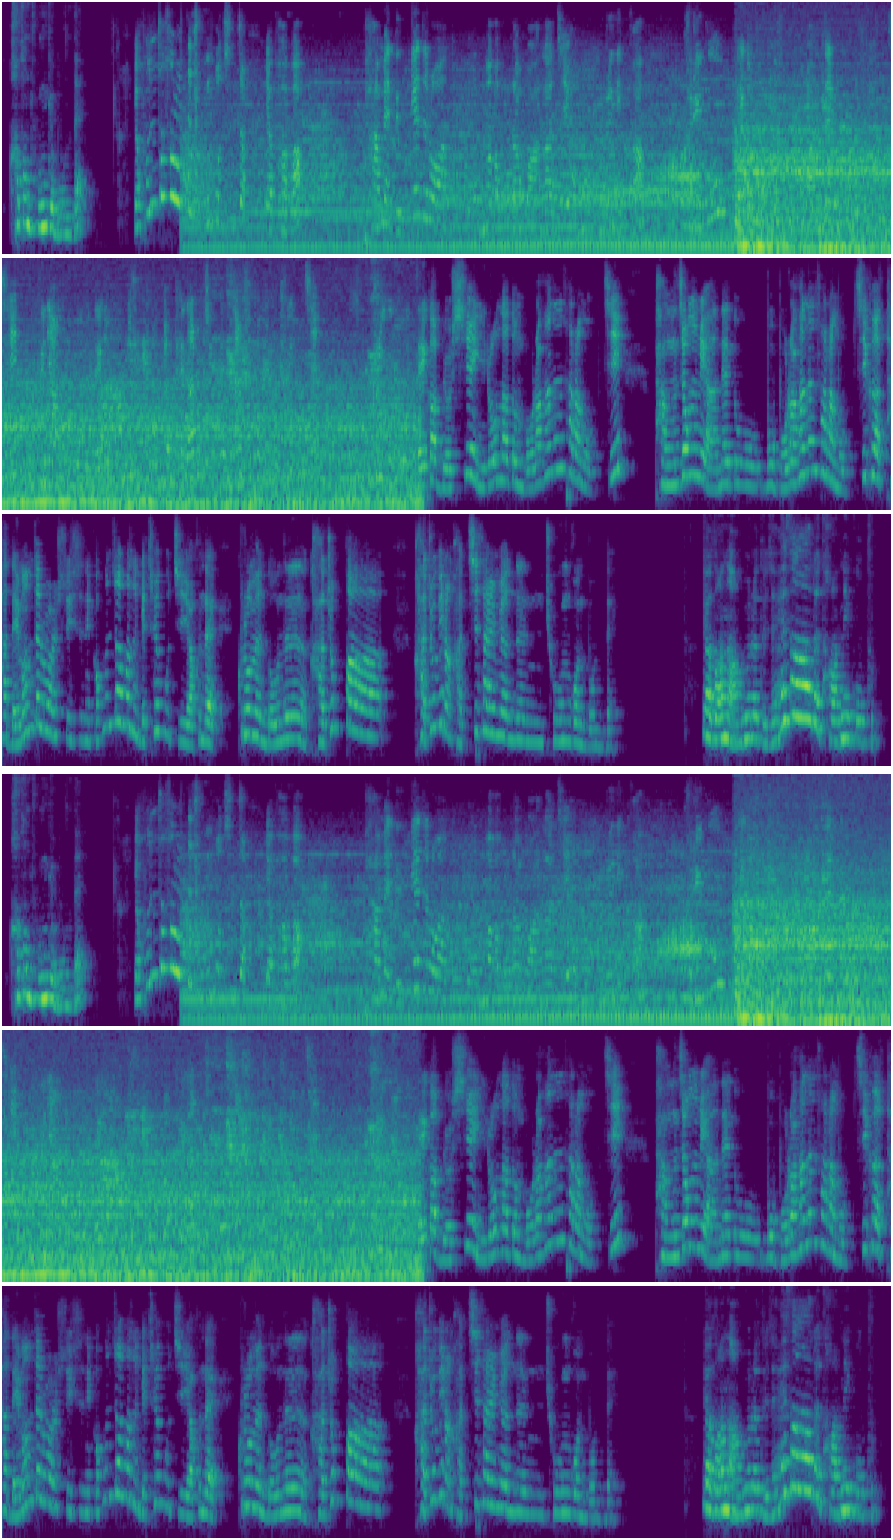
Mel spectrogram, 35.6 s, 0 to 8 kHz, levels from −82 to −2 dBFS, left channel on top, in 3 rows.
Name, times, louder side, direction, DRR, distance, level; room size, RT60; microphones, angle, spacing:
voice 1, 0.1-1.1 33.0-35.3, left 2 dB, 75° left, 1.1 m, -28 dB
voice 2, 1.8-4.0 4.8-8.6 9.1-20.1 20.6-26.5 26.9-28.8 29.2-31.8, left 3 dB, 25° left, 0.4 m, -33 dB
sound 1, 2.3-10.3, equal, ahead, 1.4 m, -31 dB
sound 2, 9.7-17.4, right 1 dB, 55° right, 0.7 m, -24 dB
2.9 x 2.8 x 2.4 m
head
